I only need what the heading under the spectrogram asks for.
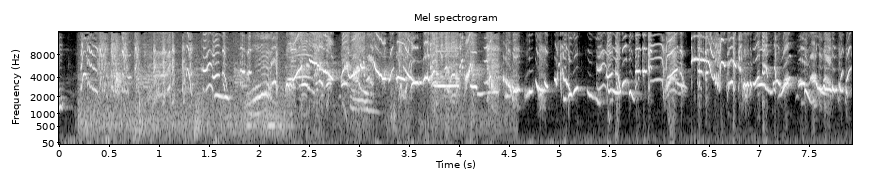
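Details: Excited Oriental magpie-robins in a lure recording for drawing out rival birds: a jumble of varied whistles, upslurs and chirps repeated almost twice a second over a faint hiss.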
